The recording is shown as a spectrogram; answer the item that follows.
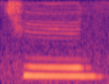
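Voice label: "cyun3", Cantonese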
